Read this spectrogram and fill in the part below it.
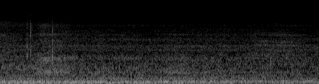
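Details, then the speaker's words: Traxxas Maxx Wide Kit RC truck, driving after its center diff grinding fix: even electric motor hum with wind, no grinding or clicking; the drivetrain now runs smooth and healthy. "wide max is back problem solved"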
